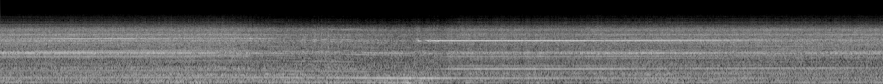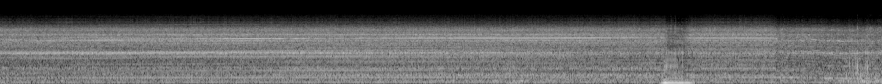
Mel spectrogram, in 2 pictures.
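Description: Wind rushes loudly past an open cockpit.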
